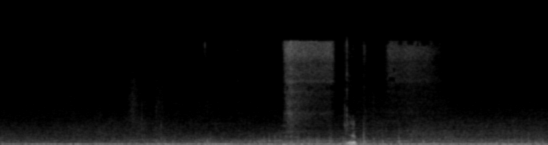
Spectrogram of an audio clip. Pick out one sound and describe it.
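Torch flames crackle and hiss softly.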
